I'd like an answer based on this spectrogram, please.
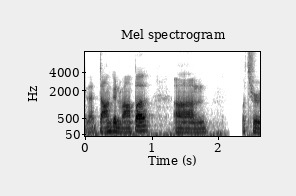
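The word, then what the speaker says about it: Danganronpa: It's kind of similar vibes as um Dongan Rompa. Why did I pronounce it like that? Dangan Rampa.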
